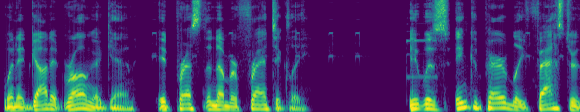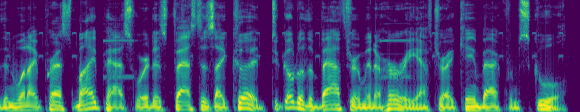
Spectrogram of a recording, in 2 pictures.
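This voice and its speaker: A man's voice: low voice, big pitch swings, moderate pace, darkish tone. A man reading a scripted first-person horror story as its narrator.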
